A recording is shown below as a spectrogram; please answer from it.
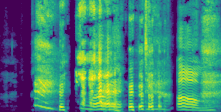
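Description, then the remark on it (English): A person loudly imitates a horse's neigh for Pumpkin rearing back, a few strained, wavering whinny-like bursts with short breaks between them, with no other talking. “And also, when he rears back, he like neighs like loudly.”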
